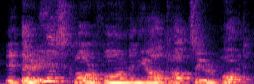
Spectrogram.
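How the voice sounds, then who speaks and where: Actor as anxious high-pitched young parson. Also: male voice, steady tone, mellow, close to an everyday voice. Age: young adult. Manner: anxious, halting, agitated. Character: frightened, guilt-ridden young parson, anxious and weak. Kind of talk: stage radio drama acting. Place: theatre stage, live performance. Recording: very echoey hall, distant mic, faint noise.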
